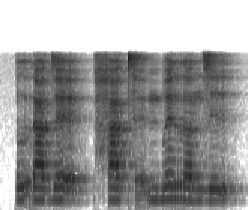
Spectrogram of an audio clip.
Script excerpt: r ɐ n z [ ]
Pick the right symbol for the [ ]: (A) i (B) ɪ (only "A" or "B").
B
